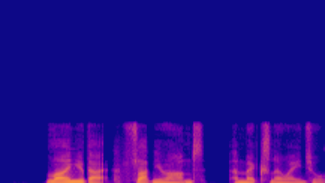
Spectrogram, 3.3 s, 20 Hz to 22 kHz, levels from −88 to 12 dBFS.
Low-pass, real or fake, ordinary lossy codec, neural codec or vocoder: 7.2 kHz; fake; none; codec, 16 kHz, 0.5 kbps, FunCodec, trained on Chinese and English, 25 frames a second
